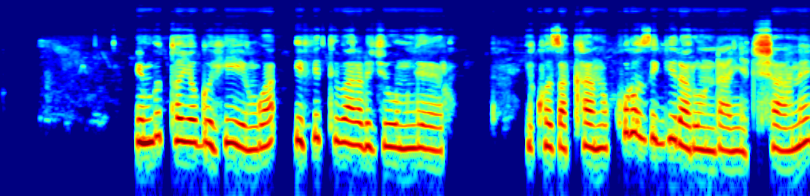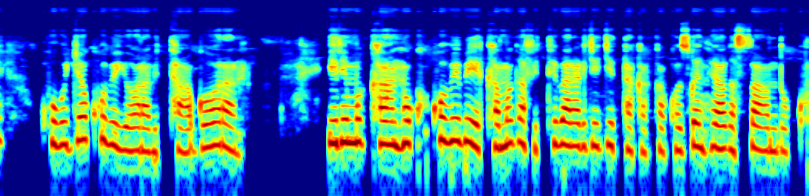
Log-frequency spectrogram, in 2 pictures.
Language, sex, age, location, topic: Kinyarwanda, female, 18-24, Gakenke, agriculture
